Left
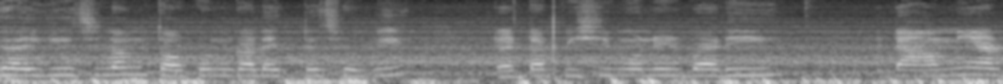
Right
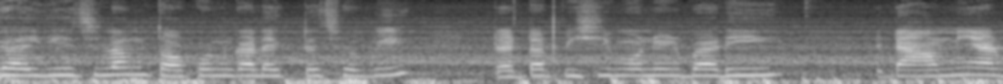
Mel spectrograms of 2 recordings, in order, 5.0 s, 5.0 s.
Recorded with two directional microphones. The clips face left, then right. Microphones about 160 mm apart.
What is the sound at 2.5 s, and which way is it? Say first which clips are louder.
Speech: right 4 dB; 90° right.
